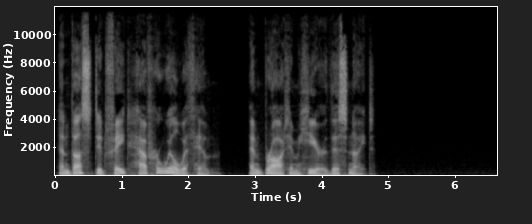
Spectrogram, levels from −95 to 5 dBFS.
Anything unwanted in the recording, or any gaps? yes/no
no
